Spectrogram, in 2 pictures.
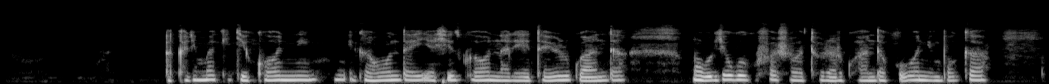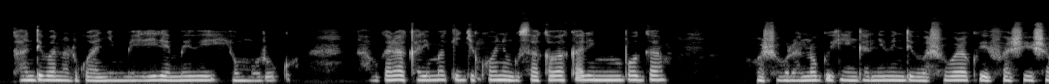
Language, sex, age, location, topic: Kinyarwanda, female, 18-24, Huye, agriculture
